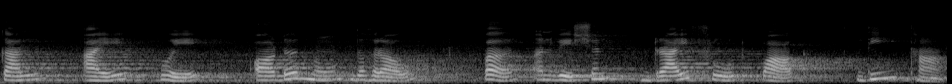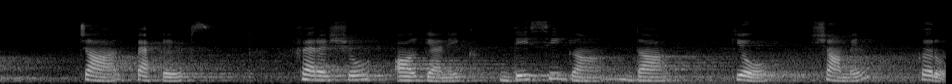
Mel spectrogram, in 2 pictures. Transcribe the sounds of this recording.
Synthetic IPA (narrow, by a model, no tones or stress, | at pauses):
kəlaːeɦoːe | ɔːɾɖəɾnũːd̪ɔːɾaːo | pəɾə̰nʊʋeːʃənɖɾaːipʰɾuːʈpaːɾkd̪iːt̪ʰãː | t͡ʃaːɾpɛːkeːʈs | pʰɛːɾeʃoːɔːɾɡɛːnɪkd̪eːsiːɡãːd̪aːkjõːʃaːmɪl | kəɾo̰ː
